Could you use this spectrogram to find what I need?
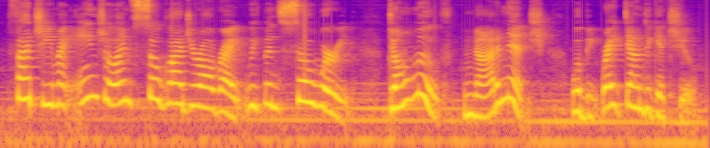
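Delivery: a mother's relief, lightly voiced; relieved mother. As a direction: pour out relief to your lost child. Mom relieved on phone.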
